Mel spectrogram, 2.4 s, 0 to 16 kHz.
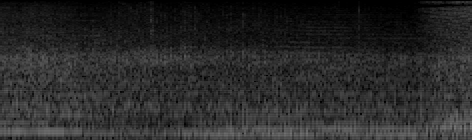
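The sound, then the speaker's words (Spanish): A Formula 1 race car's engine drones steadily as the cars race through the narrow streets of Monte Carlo at the 1967 Monaco Grand Prix, its pitch edging upward near the end as it accelerates, with a continuous buzzing roar at moderate loudness and no voices. “En el Gran Premio de Mónaco, los autos de Fórmula 1 corren por las estrechas calles de Monte Carlo.”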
